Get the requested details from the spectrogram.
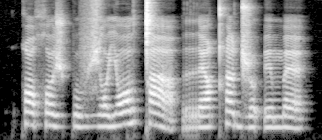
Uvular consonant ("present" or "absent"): present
